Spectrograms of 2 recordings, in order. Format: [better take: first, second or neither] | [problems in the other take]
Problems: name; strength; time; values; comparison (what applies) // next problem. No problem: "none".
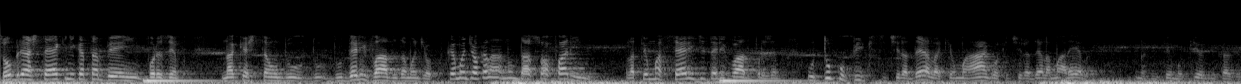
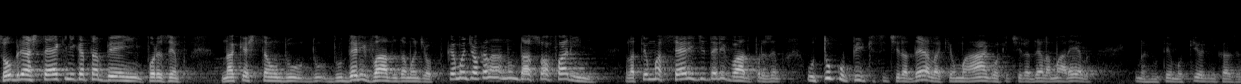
second | background sound (Piano + Wind); 4 dB above the speech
